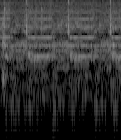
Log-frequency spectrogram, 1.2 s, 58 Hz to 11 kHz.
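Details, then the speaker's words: Duplex chemical feed panel, pump 1 in automatic mode following a spun flow meter: crisp evenly spaced ticking strokes about two to three per second, slowing to zero as the flow meter slows; normal metering pump operation. "And then slow it down, and the pump slows right down. Down to 0."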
